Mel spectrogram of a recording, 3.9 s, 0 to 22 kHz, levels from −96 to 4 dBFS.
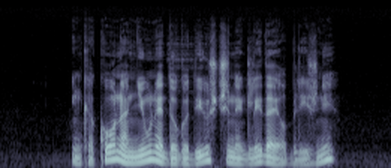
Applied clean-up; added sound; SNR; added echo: none; none; none; none.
